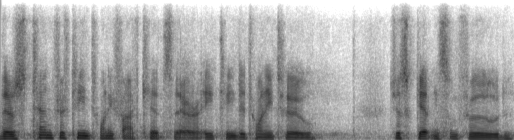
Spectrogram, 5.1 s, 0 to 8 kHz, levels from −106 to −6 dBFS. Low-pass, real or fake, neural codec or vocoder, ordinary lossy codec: 7.2 kHz; fake; codec, 16 kHz, 1.1 kbps, Voila-Tokenizer; Opus, 16 kbps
